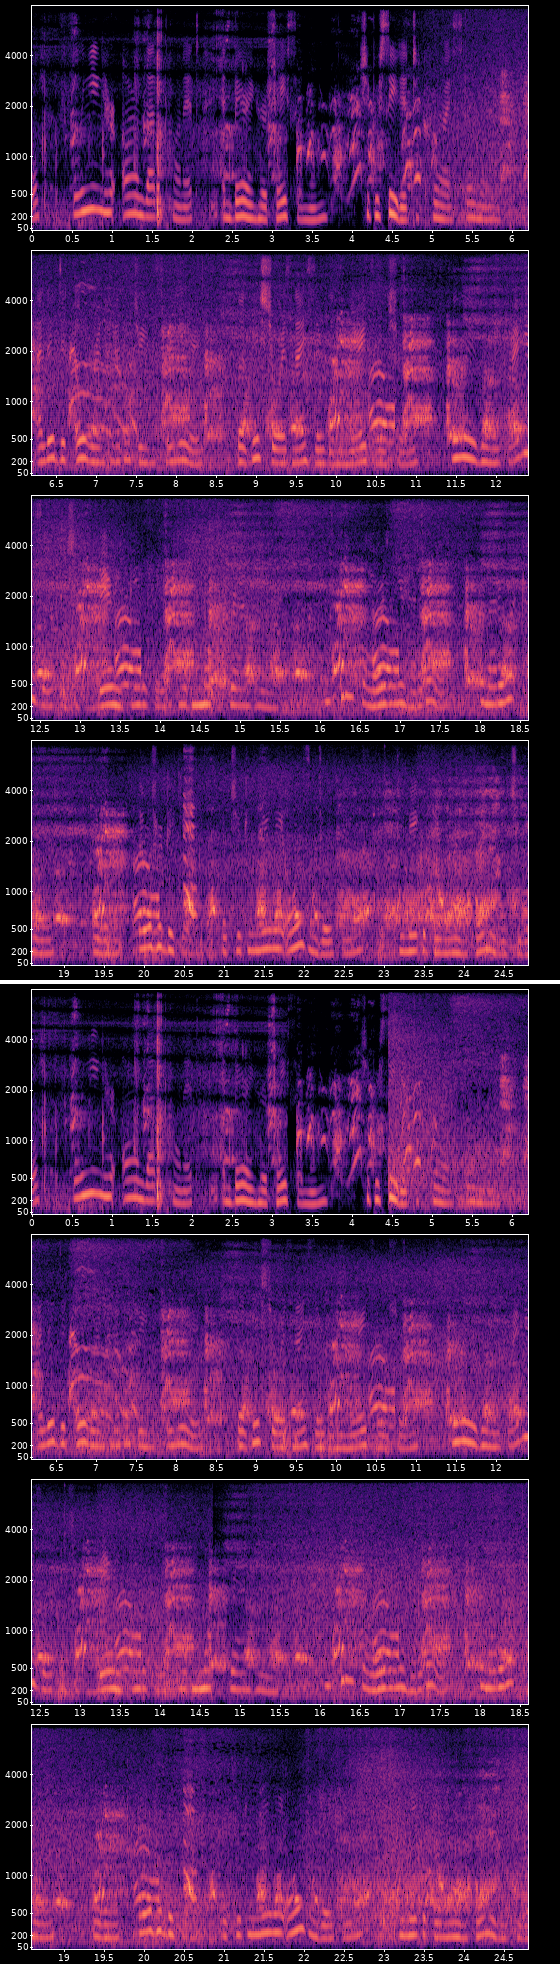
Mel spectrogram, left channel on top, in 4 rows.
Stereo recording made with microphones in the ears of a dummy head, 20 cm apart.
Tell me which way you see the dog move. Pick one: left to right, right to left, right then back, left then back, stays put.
right to left.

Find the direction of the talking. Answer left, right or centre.
left.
